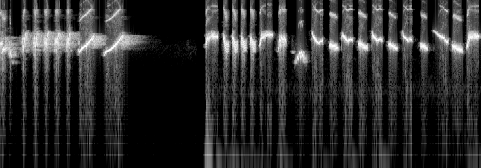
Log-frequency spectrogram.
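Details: Oriental skylark (branjangan) song for luring and tutoring caged birds: a quick buzzy trill, a pause, then a string of sharp high rising and falling chirps repeated rapidly.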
